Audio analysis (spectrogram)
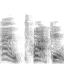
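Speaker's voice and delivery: cutting, sharp dominatrix voice. Retelling how a woman answered a man with a camera, in a dominatrix voice. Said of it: "in that dominatrix voice that you know".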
